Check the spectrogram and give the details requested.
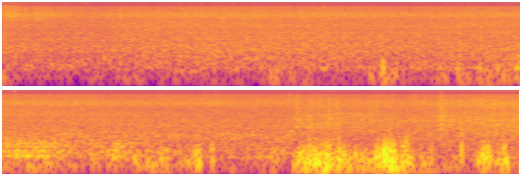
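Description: Heavy rain falling steadily, an even hiss throughout. Low rumbles come in about halfway through and again near the end.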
